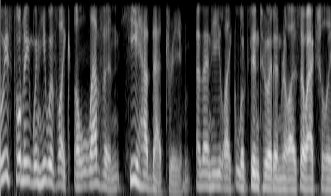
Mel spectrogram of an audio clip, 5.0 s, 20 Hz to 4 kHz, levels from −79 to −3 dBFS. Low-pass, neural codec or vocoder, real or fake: 3.6 kHz; none; real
